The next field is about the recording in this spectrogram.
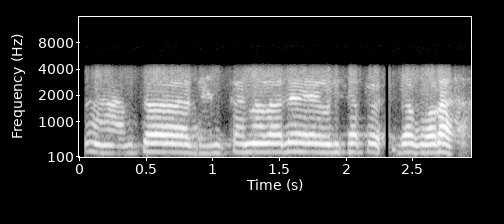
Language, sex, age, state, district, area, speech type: Odia, male, 60+, Odisha, Dhenkanal, rural, conversation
